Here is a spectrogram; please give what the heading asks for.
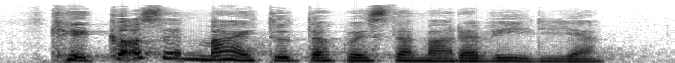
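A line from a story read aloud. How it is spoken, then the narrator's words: Laughing woman. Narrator (Italian): disse ridendo la buona donna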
